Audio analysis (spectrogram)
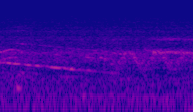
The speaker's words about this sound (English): And there's an ambulance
